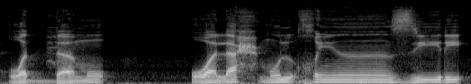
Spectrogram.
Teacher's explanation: خوا کو موٹا ادا کریں گے، نون ساکن کا باریک اخفا ہے، زی یا مدہ ہے، اور را کو باریک پڑھا جائے گا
